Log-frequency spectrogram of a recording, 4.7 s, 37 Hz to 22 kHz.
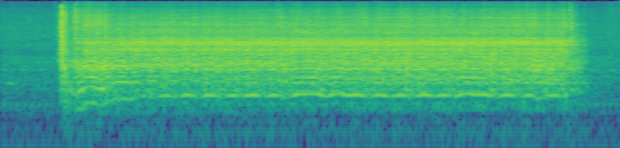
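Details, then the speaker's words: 1983 Mazda RX-7 FB barn find, rotary engine, long stored: steady even cranking for about four seconds that never catches; fuel pump runs but nothing comes out, fuel system dry, no fuel delivery. "yeah it's definitely got a fuel pump on it well nothing's coming out though yeah which means it's dry"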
